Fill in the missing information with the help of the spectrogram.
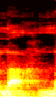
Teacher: पार्श्विक व्यंजन वो होते हैं जब हवा जो है जीभ के बगल से निकल के जाए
